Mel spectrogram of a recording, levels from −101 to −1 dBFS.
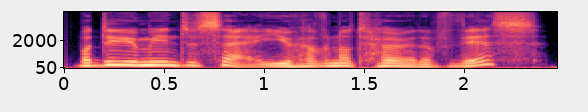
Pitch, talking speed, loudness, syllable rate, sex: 160 Hz, 290 wpm, -14 LUFS, 5.2 syllables/s, male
